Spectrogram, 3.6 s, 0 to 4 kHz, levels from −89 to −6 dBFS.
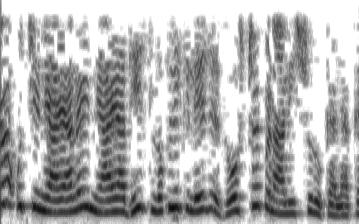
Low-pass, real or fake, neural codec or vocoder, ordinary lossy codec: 3.6 kHz; real; none; none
